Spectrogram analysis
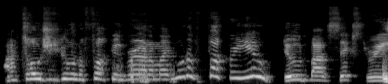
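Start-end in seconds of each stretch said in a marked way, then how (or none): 0.1-1.5 officer's command, re-enacted higher; mock barked order. Acting out officer ordering him down. 1.7-2.8 high-pitched, louder incredulous demand; indignant challenge. Retold or imitated. Retold confrontation with the man.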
